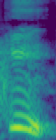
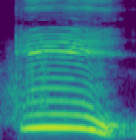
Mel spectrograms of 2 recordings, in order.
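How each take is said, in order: First: की with a brief i, not held; short vowel. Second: की held long on the ee; long vowel. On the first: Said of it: "simple तरीके से हो रहा है". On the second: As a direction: stretch out the ī of की. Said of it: "खींच करके उच्चारण हो रहा है". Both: Shown as a demonstration.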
